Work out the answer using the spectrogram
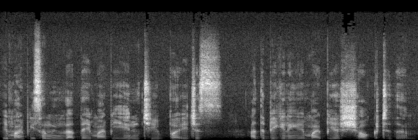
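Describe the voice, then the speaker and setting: A man's voice: medium pitch, sing-song, quick pace, sharp tone, rough recording. A young man co-hosting a podcast, chatting casually and giving laid-back advice. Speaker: podcast co-host. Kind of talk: casual chat.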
